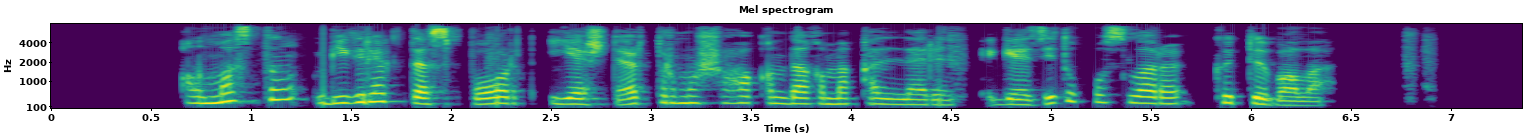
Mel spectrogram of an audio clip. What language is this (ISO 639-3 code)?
bak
